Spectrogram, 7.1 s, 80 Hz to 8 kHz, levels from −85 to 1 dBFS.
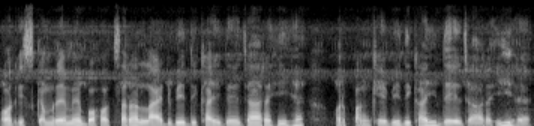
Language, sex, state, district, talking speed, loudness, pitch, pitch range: Hindi, male, Tripura, West Tripura, 175 wpm, -18 LUFS, 115 Hz, 110-130 Hz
